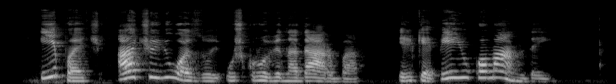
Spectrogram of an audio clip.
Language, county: Lithuanian, Panevėžys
